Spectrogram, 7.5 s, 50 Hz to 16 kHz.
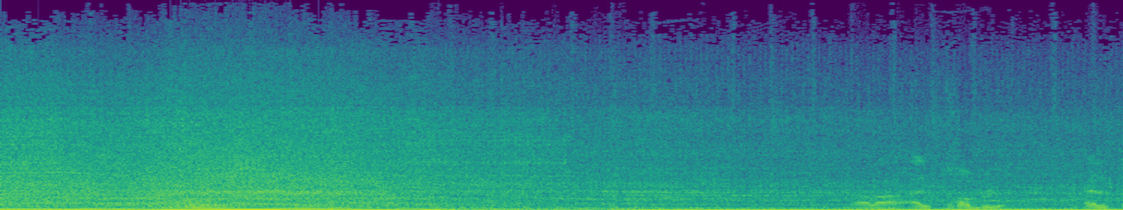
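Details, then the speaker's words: BMW Z3 E36 1.9 M44 140 hp inline-four, after replacing fuel pressure regulator, ignition coil, plugs and fuel pump: loud revving with uneven lumpy beat, wavering pitch, shaking; heavy misfire, won't exceed 4000 rpm; cause unknown, intake leak smoke test planned. "excessivement grosse râpée grosse ratée d'allumage donc elle dépasse pas les 4000 tours elle rupture donc c'est ça ne va pas ça ne va vraiment pas"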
